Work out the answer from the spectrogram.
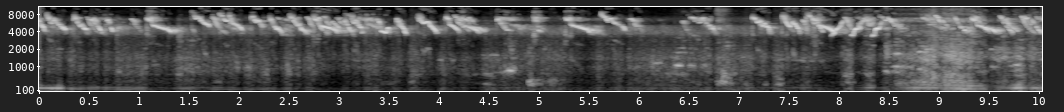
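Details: Oriental white-eye song used as a lure to make other birds sing: dense, rapid high twittering of warbled chirps and trills, almost continuous, with brief pauses and a faint low hum early on.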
